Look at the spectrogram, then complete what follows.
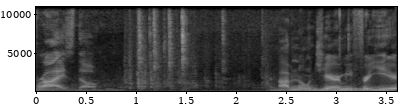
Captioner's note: fries shaking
